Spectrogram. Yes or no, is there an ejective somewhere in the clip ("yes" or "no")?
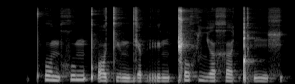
yes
